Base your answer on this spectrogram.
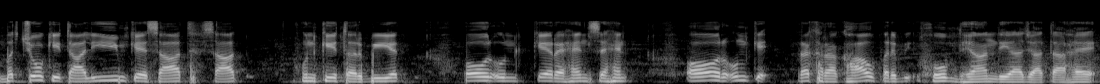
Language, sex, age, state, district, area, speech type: Urdu, male, 18-30, Delhi, Central Delhi, urban, spontaneous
